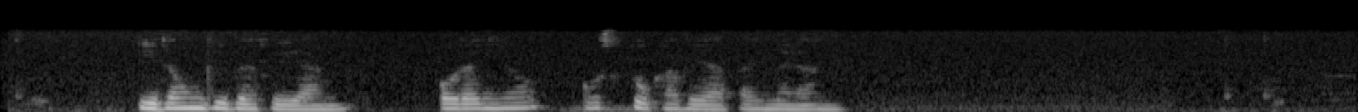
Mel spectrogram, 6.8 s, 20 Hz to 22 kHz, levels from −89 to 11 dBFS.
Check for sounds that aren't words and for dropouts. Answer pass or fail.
pass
